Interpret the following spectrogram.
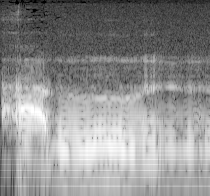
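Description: A man's long, drawn-out hesitation sound, a held "uhh" in a low voice with slowly wavering pitch, lasting about two seconds without words.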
